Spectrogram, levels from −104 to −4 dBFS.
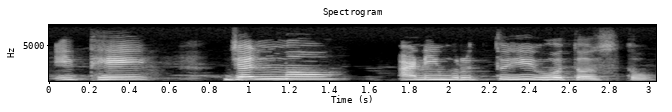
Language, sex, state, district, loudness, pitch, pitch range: Marathi, female, Maharashtra, Dhule, -18 LUFS, 275 Hz, 255-310 Hz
